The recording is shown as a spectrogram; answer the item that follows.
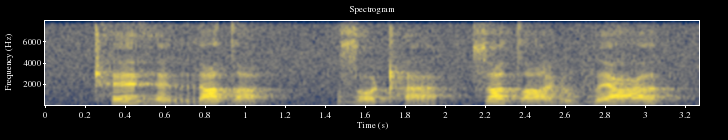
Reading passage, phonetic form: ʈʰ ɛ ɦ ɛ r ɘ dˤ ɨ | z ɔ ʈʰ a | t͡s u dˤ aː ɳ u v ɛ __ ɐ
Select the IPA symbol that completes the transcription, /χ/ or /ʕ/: ʕ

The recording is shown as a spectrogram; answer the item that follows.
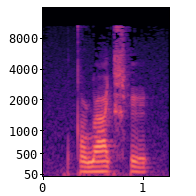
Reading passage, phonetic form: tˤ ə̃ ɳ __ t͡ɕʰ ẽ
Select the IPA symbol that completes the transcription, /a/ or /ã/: a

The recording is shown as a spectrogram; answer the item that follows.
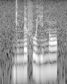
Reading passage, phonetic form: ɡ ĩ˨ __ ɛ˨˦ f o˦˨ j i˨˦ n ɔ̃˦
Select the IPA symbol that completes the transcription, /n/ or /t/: n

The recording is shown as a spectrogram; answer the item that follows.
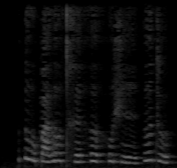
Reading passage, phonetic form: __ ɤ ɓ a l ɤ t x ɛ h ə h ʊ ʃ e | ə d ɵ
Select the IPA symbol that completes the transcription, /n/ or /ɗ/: ɗ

